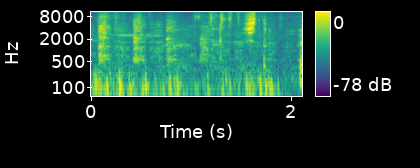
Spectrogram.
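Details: A dog making a strange, funny noise: quick, rhythmic, breathy huffs, several bursts each second, low and rasping with some higher hiss, as a person talks over it.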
